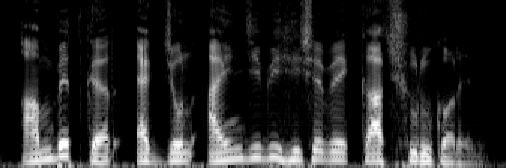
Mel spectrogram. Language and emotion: Bengali, neutral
